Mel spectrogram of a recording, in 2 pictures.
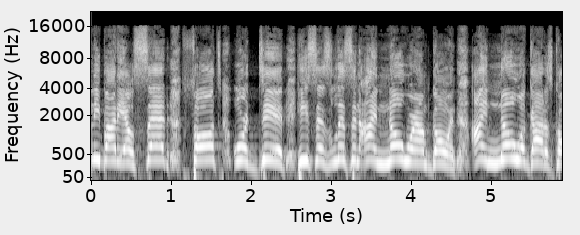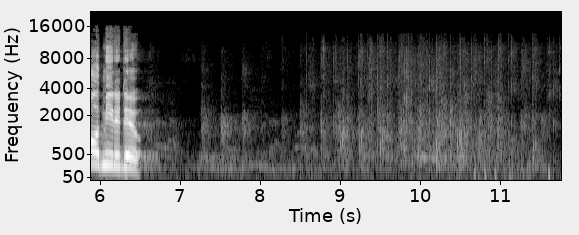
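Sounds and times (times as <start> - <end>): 
speech: 0.0 - 6.6
few people clapping: 7.2 - 11.7.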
